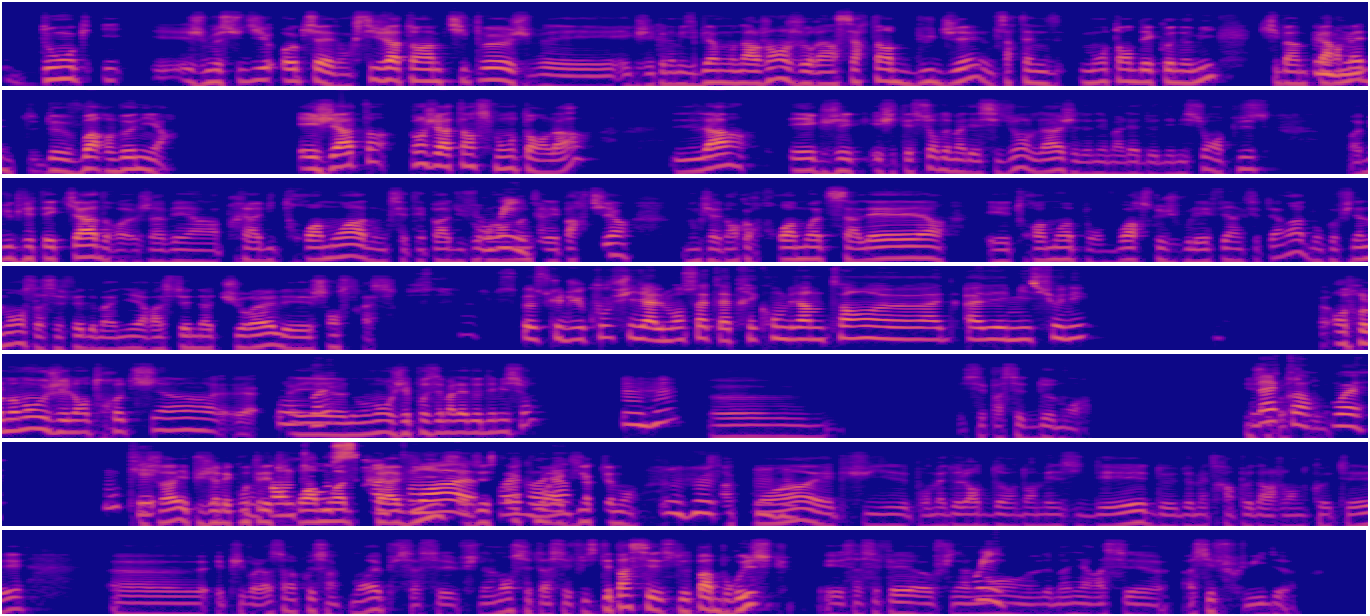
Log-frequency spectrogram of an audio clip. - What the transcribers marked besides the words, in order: stressed: "budget"; tapping; drawn out: "Heu"; other background noise
- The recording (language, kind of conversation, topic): French, podcast, Comment décides-tu de quitter ton emploi ?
